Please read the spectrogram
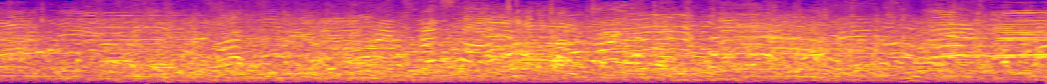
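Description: Steady chatter of a ballpark crowd, many voices talking at once with no single voice standing out.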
